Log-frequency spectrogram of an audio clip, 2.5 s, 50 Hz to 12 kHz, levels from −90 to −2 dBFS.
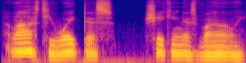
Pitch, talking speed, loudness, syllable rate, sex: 120 Hz, 195 wpm, -18 LUFS, 5.8 syllables/s, male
